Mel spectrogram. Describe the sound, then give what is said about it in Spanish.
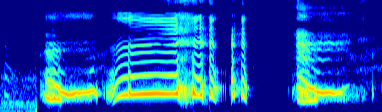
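A child crying, heard as a few drawn-out, wavering wails with short breaks between them, loud and with no talk over them. “en alguna de esas habitaciones o balcones hay un niño que llora.”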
